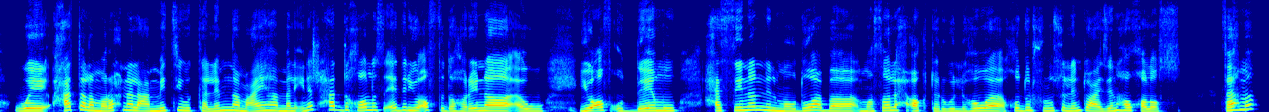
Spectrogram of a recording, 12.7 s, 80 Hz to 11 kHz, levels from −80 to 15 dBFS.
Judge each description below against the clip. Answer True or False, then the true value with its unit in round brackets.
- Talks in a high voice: True (260 Hz)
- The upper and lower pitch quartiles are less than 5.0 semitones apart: True (3.5 semitones)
